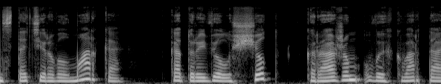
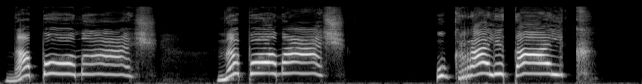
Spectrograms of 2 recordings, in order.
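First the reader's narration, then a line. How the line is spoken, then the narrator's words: Terrified screaming. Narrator (Russian): какая-то сеньора, в ужасе схватившись за голову, закричала страшным голосом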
